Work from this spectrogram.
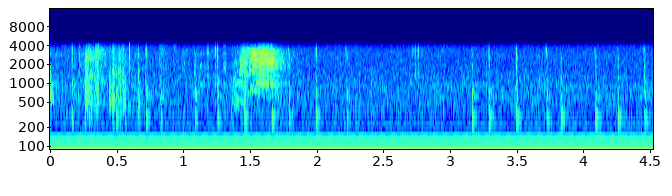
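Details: Black house cat resting in a lap utters one short, breathy meow midway through, surrounded by light tapping and rustling over a constant low hum.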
